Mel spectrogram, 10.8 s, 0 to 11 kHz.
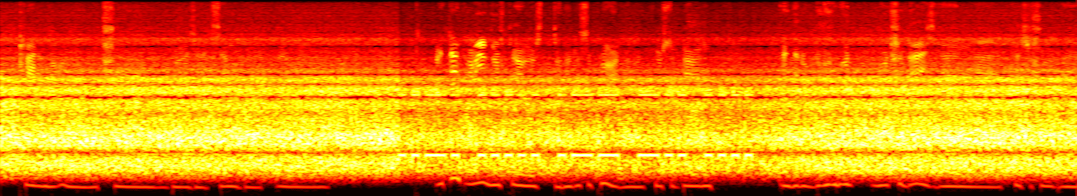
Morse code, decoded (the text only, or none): F5WDH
